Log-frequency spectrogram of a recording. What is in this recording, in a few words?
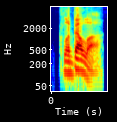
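"glabella", American English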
